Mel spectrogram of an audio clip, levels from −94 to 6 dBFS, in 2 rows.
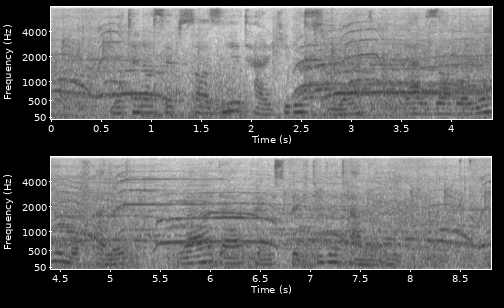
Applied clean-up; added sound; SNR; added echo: none; Fire + Applause / Crowd / Cheering; -1 dB; none.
